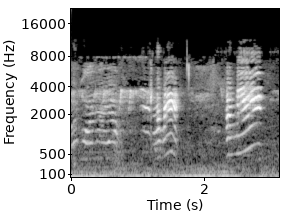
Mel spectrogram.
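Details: Talking Alexandrine parakeet producing voice-like, rich harmonic syllables: a level tone, then rising and falling slurred phrases, over a steady low background hum.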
